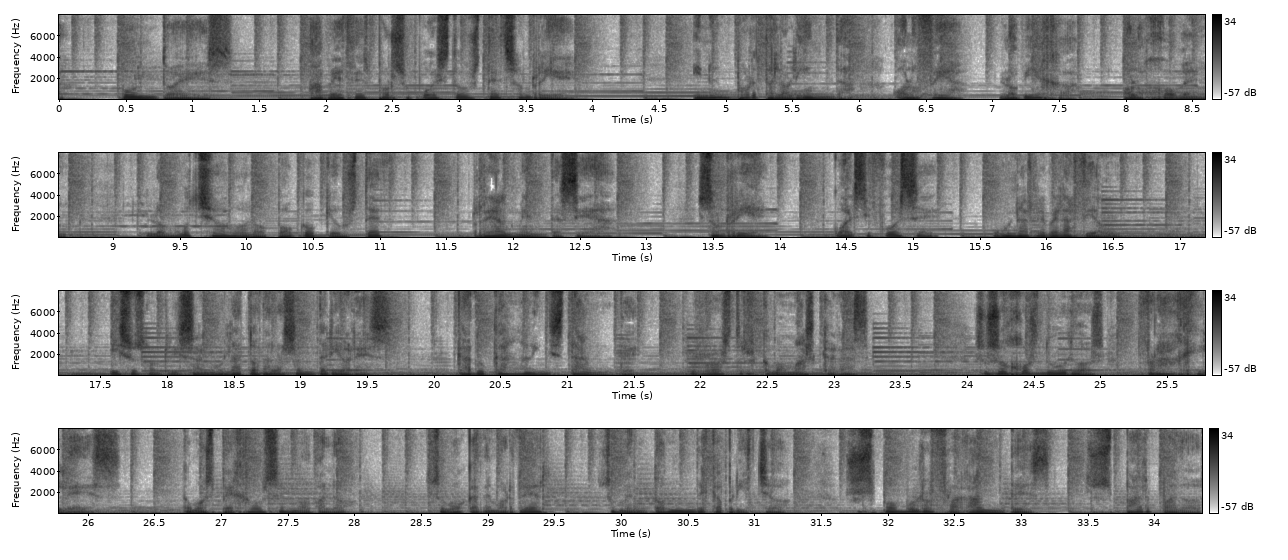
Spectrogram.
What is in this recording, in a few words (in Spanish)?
arco iris poema romantico, poemas recitados; mario benedetti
